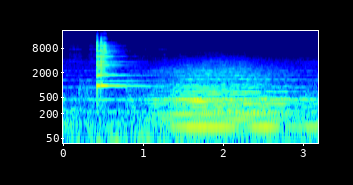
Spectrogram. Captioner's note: glasses clink; gentle music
